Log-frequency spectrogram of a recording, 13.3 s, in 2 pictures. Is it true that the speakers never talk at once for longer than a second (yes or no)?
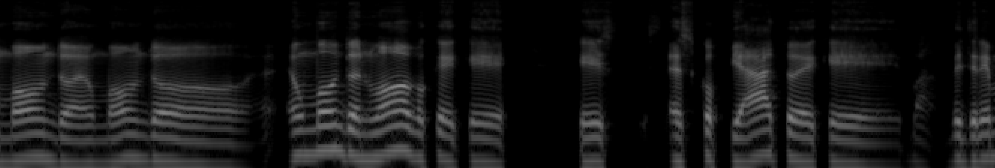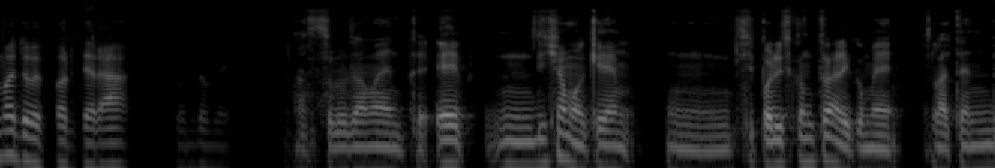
yes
